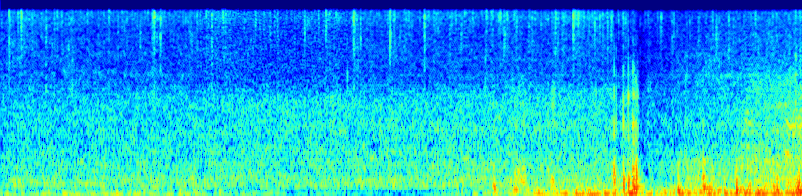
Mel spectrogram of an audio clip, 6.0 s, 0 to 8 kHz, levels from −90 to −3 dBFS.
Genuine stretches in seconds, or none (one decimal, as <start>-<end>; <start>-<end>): 1.5-2.6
